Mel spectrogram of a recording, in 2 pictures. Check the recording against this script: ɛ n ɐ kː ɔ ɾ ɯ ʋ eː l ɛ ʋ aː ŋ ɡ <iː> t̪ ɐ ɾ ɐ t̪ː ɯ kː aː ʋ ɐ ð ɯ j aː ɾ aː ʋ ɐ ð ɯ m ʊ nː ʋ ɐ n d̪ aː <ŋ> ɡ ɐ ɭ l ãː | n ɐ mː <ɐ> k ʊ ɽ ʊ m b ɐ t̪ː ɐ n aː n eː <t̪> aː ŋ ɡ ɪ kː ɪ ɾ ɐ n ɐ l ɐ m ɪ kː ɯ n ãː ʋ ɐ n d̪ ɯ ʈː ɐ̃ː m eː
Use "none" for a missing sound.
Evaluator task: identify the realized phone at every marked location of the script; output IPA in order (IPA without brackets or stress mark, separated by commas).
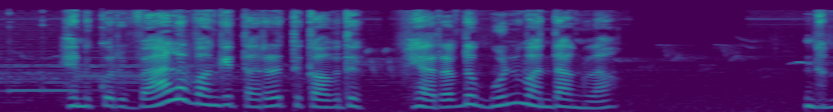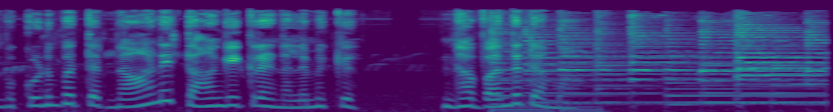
i, ŋ, ɐ, t̪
